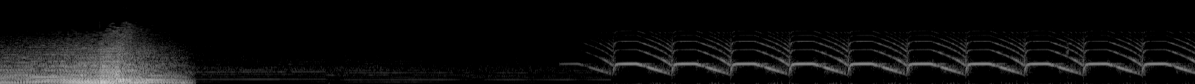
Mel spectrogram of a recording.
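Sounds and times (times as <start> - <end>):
police siren: 5.5 - 11.9.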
